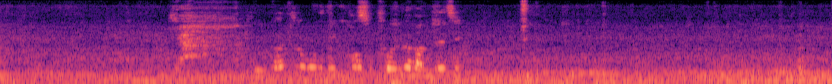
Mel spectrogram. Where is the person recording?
in a car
